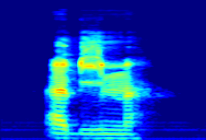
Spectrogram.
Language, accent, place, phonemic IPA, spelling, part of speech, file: French, France, Lyon, /a.bim/, abîment, verb, LL-Q150 (fra)-abîment.wav
- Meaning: third-person plural present indicative/subjunctive of abîmer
